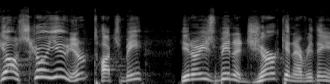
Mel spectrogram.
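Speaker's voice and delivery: high, fast indignant rant; mock telling off. Imitating himself telling off a pushy guy at a party. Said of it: "I'm like".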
